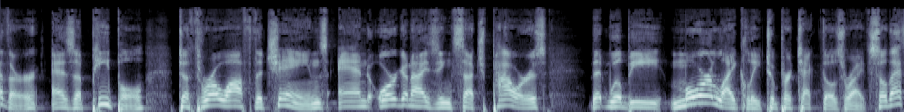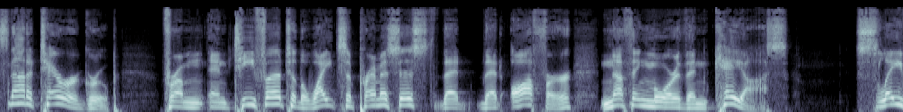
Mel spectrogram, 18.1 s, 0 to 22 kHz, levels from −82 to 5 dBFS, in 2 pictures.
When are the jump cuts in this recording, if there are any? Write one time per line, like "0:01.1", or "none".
none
